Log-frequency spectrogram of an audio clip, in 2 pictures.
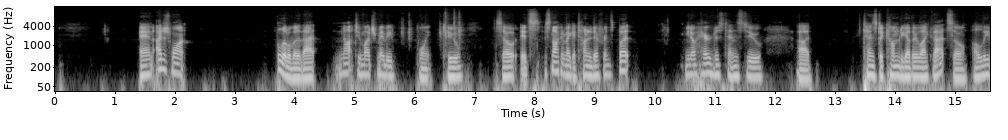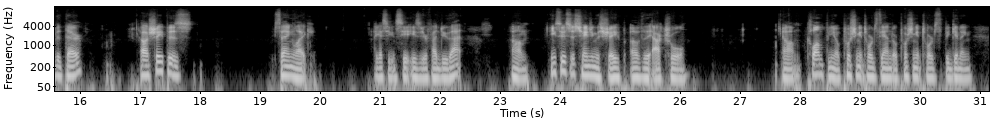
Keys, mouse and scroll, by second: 5.3-7.2 middle drag, 8.1-9.9 middle drag, 10.0-13.5 middle drag, 19.6-21.0 middle drag, 24.5-30.0 middle drag.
